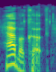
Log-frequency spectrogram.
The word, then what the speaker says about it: Habakkuk: Okay, actually his name should probably be pronounced Habakkuk, but since I grew up calling him Habakkuk, you're stuck with my pronunciation.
